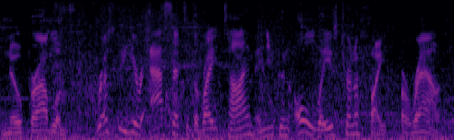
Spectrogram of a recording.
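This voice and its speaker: A man's voice: a little high, big pitch swings, brisk, over loud music. A man reading scripted promotional narration as the narrator of a game trailer.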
